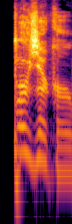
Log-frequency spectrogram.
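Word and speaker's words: BRZRKR: I'm going to read the solicit here because every Berserker book is a little different. And I say it that way because it's spelled BR R ZR KR for those who don't know.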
